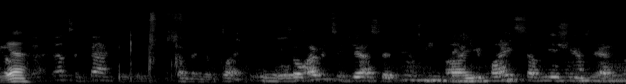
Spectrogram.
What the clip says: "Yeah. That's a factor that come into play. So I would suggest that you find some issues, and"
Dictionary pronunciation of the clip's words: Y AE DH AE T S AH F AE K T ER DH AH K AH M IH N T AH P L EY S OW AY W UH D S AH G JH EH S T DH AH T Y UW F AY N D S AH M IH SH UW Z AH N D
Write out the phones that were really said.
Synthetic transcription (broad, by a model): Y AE DH AE T S AH F AE K T ER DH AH K AH M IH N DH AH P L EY S OW AY W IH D S AH G JH EH S T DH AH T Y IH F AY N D S AH M IH SH UW Z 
